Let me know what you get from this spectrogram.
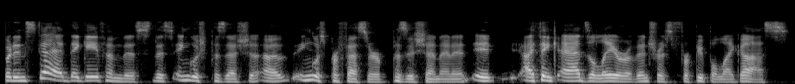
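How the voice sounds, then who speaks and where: A man's voice: fairly high pitch, brisk, hardly any pauses, muffled recording. A man hosting a podcast, moderating a casual academic discussion.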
